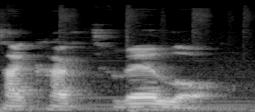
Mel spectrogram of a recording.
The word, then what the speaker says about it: Sakartvelo: Yeah, it's pronounced Sakartvelo.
